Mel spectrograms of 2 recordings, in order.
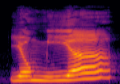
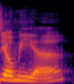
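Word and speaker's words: Yoimiya: I didn't know if it was like Yomiya or Yomaya. So I just said, I'm just going to call you Yomimi. This is what happens when it's just like nobody teaches me how to correctly pronounce her name. So I just give her my own name and I just go with it. Yomiya. Okay, so it is Yomiya.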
